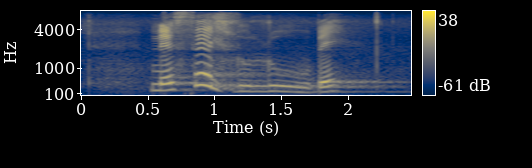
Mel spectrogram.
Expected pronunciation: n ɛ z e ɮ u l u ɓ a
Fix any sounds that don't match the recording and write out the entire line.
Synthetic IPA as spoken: n ɛ s e ɮ u l uː ɓ ɛ

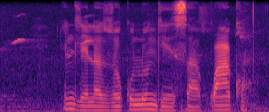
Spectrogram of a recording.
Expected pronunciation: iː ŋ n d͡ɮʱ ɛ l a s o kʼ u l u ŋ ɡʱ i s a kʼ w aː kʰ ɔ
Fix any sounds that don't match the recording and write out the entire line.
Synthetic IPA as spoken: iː n d͡ɮʱ ɛ l a z o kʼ u l u ŋ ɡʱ i s a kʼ w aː kʰ ɔ

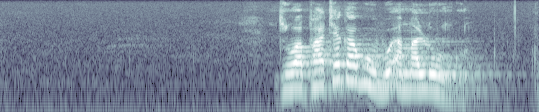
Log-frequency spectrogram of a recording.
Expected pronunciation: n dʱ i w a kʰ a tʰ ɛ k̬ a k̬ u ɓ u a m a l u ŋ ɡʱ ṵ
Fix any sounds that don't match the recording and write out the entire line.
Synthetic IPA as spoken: n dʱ i w a pʰ a tʰ ɛ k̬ a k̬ u ɓ u a m a l uː ŋ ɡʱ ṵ

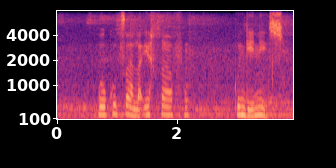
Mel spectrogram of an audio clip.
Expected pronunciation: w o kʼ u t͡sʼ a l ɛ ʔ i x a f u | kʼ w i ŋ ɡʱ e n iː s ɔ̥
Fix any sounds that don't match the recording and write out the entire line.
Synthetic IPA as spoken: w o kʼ u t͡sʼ a l a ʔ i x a f u | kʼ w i ŋ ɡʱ e n iː s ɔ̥

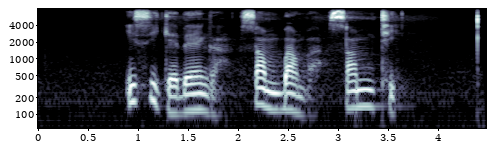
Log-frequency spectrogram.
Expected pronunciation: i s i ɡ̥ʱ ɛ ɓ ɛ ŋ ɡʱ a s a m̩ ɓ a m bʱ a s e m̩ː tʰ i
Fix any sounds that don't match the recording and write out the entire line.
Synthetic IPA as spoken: i s i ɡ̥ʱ ɛ ɓ ɛ ŋ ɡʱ a s a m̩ ɓ a m bʱ a s a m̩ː tʰ i

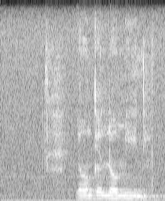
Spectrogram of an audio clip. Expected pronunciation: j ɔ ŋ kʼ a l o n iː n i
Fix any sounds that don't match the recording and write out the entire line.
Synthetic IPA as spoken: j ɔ ŋ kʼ ɛ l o m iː n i

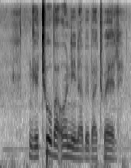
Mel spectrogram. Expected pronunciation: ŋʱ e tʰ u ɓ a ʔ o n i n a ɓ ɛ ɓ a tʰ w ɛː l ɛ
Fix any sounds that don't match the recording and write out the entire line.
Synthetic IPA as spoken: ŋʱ e tʰ u ɓ a ʔ o n i n a ɓ ɛ ɓ a tʰ w ɛː l ɛ

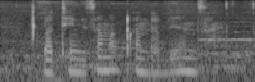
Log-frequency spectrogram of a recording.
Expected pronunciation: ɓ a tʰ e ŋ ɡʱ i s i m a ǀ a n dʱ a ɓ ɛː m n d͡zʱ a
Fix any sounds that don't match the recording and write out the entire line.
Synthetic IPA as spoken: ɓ a tʰ e ŋ ɡʱ i s a m a ǃ a n dʱ a ɓ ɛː n d͡zʱ a

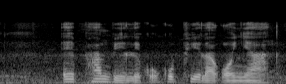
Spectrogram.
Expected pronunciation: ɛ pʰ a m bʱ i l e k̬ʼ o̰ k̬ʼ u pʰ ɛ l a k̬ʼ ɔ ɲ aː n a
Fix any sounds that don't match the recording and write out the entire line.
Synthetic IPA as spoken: ɛ pʰ a m bʱ i l i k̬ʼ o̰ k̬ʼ u pʰ i l a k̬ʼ ɔ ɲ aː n a

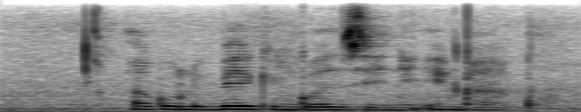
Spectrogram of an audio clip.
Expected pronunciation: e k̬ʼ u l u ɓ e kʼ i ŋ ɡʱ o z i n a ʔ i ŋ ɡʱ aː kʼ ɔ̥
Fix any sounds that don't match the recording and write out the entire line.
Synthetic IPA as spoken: a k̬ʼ u l u ɓ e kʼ i ŋ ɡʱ o z i n i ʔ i ŋ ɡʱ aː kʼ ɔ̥

